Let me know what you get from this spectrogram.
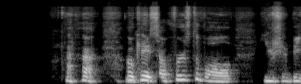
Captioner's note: laugh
